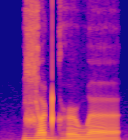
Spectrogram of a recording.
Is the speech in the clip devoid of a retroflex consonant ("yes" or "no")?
no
